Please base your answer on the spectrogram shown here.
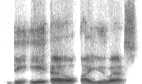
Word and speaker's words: Delius: It's like the composer Delius, Delius.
